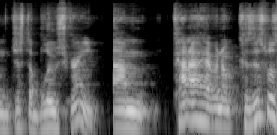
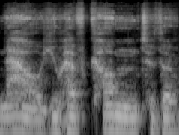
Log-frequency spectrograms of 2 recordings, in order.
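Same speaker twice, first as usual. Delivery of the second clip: slow, drawn-out voice with each word stretched; 5 semitones lower, 8 dB quieter than usual. Retelling voicing a game line for stream viewers: Scarecrow voice. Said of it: "it was Scarecrow talking to Commissioner Gordon".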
